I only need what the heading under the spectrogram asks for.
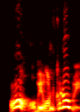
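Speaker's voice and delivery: very high-pitched creature voice. Retelling a man at Lowe's greeting the speaker's dog Obi, Yoda voice. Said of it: "And he does this Yoda voice".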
